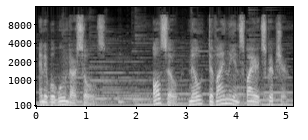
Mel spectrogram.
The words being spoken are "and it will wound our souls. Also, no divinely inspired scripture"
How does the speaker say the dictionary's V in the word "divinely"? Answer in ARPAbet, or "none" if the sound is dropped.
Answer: V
